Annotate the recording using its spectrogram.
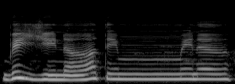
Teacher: जब भी मीम के ऊपर शद आ जाती है वहाँ पर गुन्ना भी अदा किया जाता है।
